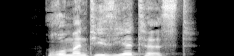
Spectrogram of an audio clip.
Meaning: inflection of romantisieren: 1. second-person singular preterite 2. second-person singular subjunctive II
- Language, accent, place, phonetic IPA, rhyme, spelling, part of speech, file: German, Germany, Berlin, [ʁomantiˈziːɐ̯təst], -iːɐ̯təst, romantisiertest, verb, De-romantisiertest.ogg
